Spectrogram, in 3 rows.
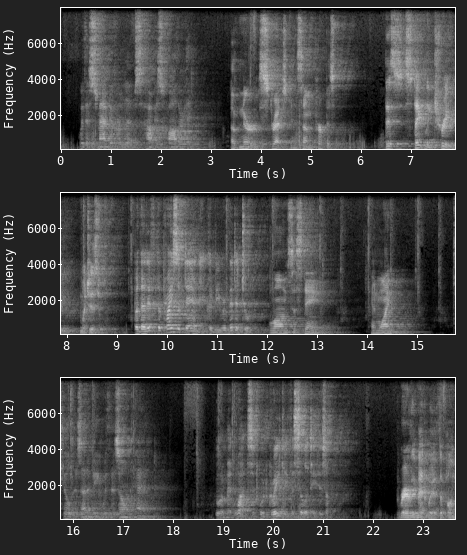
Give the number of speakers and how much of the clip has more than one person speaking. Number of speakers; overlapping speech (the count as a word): four, no overlap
